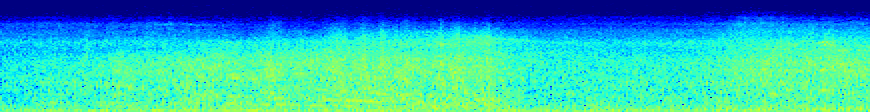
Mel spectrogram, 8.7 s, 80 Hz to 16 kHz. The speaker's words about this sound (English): It was 8:46 in the morning. And then we heard a plane come over, and in Manhattan, you don't hear planes too often, especially loud ones.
